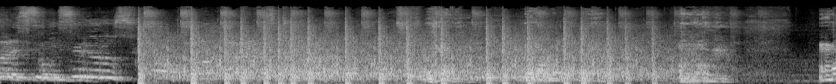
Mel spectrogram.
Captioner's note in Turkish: silah sesleri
